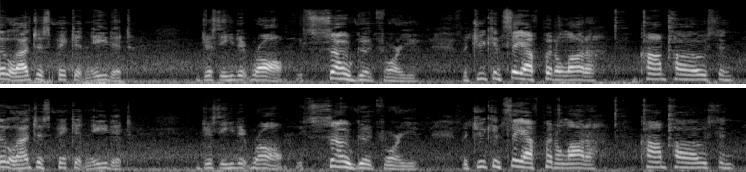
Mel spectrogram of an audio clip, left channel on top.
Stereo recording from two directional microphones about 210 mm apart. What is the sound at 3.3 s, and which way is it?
Speech, 65° left (ahead or behind).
